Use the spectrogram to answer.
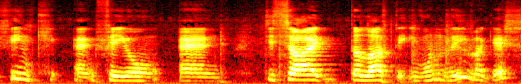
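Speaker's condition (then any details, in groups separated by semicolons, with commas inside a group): Cerebral palsy, dystonic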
